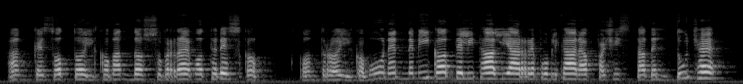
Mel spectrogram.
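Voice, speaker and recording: A woman playing a formal official voice that solemnly reads out a declaration, in a measured theatrical recitation. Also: high-pitched, a bit bright. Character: formal voice reading out a fascist loyalty declaration.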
